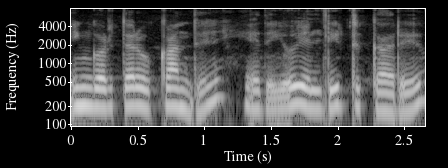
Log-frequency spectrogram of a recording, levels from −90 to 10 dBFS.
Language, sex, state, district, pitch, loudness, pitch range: Tamil, female, Tamil Nadu, Nilgiris, 200 Hz, -16 LUFS, 185-205 Hz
